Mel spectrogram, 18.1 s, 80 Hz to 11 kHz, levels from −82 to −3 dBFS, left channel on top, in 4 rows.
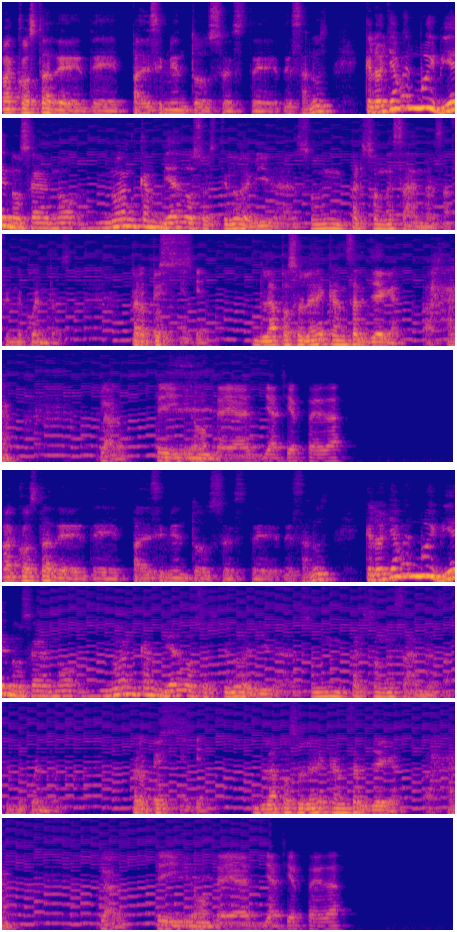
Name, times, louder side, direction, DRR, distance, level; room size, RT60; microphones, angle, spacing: voice 1, 0.0-9.7 10.4-10.7 11.6-13.7 14.0-14.2 15.2-15.8, left 2 dB, 80° left, 0.6 m, -29 dB
sound 1, 4.9-16.3, right 2 dB, 50° right, 0.7 m, -45 dB
voice 2, 10.4-11.2 14.6-14.9 15.1-16.9, equal, 10° left, 0.4 m, -38 dB
3.9 x 2.8 x 2.6 m
head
